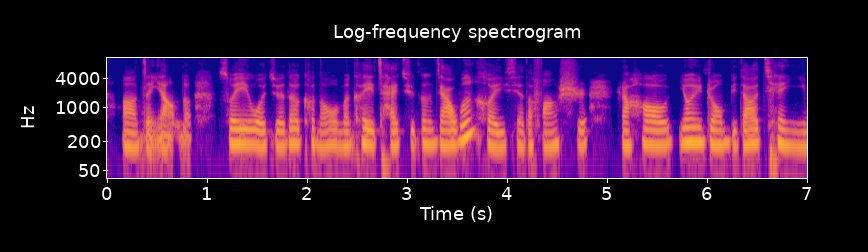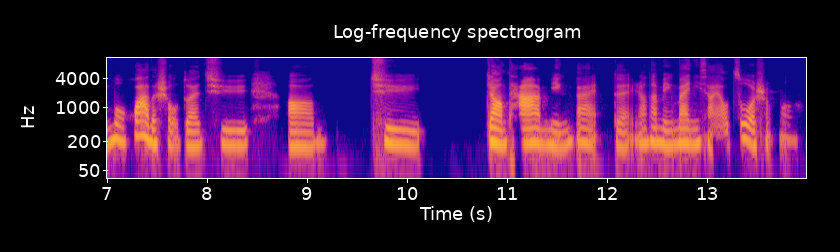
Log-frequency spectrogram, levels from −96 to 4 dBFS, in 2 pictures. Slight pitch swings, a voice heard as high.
No: narrow, 2.2 semitones; medium, 175 Hz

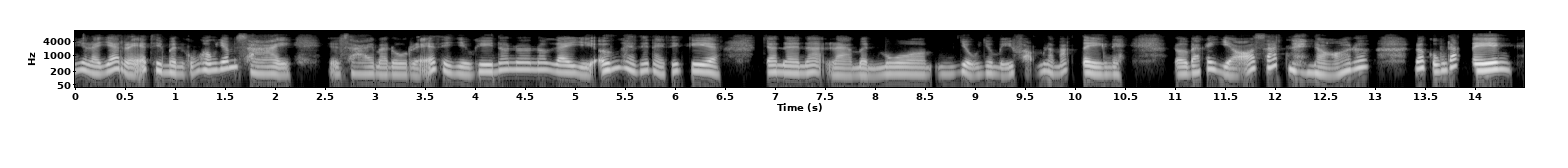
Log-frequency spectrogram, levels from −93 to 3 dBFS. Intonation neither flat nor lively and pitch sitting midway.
No: wide, 6.3 semitones; medium, 180 Hz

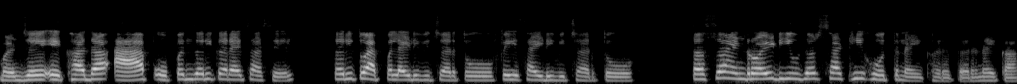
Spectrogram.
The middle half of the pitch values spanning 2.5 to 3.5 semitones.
No: average, 4.0 semitones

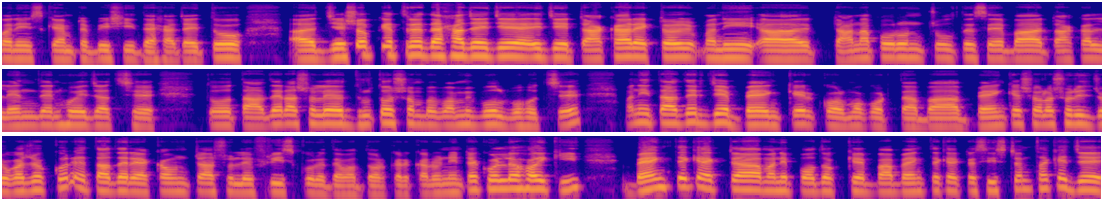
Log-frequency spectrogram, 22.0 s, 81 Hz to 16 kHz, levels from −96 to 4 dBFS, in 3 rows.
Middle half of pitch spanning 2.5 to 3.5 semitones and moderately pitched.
Yes: average, 2.9 semitones; medium, 160 Hz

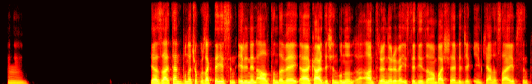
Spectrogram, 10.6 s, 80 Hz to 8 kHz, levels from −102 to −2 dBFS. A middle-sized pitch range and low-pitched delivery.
No: narrow, 2.2 semitones; low, 125 Hz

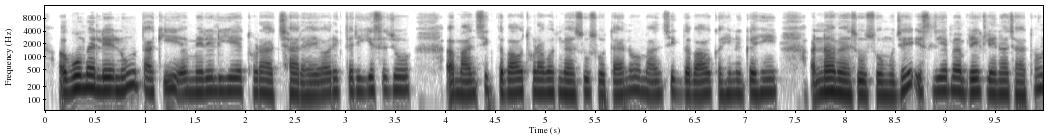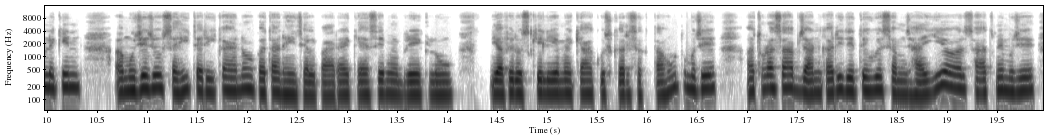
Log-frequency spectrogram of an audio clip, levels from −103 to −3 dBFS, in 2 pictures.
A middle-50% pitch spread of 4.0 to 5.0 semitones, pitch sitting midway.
No: average, 3.1 semitones; medium, 145 Hz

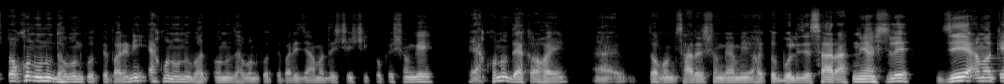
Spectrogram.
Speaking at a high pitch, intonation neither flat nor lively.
No: low, 110 Hz; average, 4.3 semitones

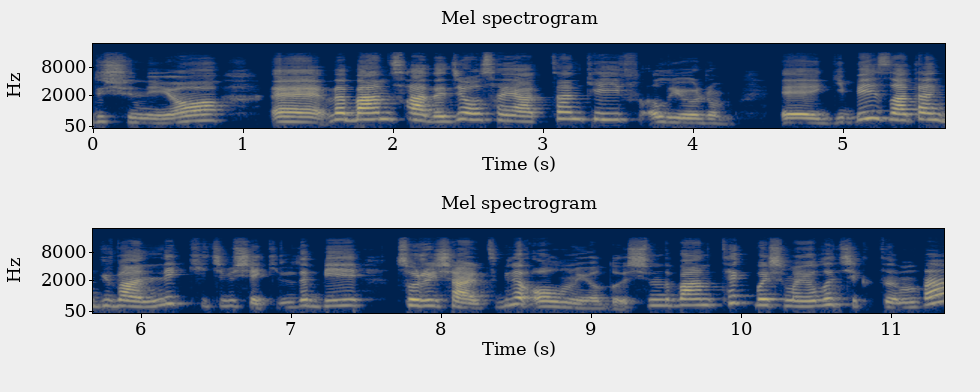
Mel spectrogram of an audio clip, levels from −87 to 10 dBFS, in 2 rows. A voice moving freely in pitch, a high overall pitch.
Yes: wide, 5.8 semitones; very high, 250 Hz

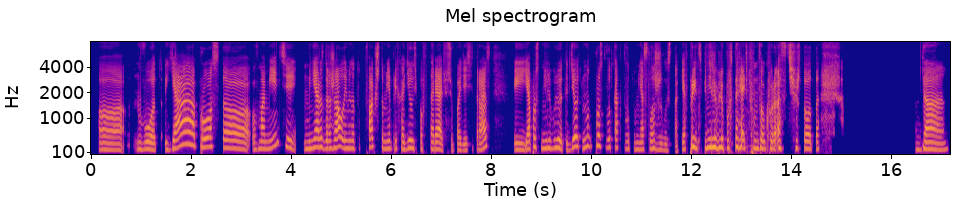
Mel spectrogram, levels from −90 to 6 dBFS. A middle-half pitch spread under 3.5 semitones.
No: average, 3.9 semitones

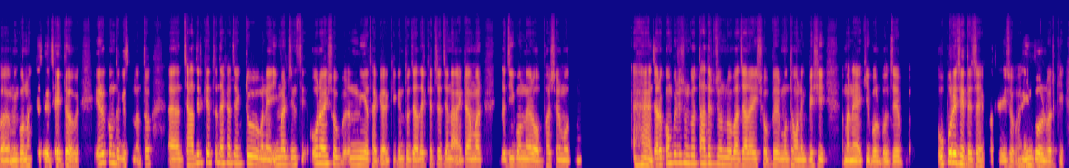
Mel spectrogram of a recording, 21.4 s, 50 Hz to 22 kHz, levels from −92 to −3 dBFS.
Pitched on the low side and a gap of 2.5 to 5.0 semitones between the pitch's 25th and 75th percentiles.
No: medium, 150 Hz; average, 4.0 semitones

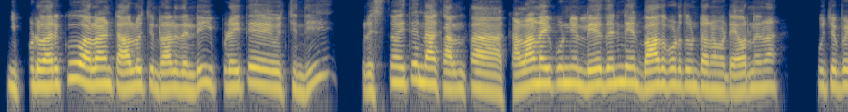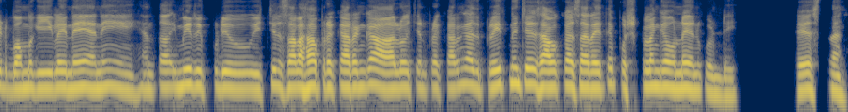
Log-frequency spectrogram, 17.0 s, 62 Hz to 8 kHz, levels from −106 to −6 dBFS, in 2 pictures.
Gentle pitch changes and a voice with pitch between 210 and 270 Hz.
No: narrow, 2.3 semitones; medium, 185 Hz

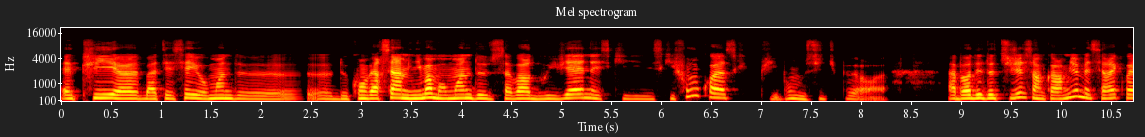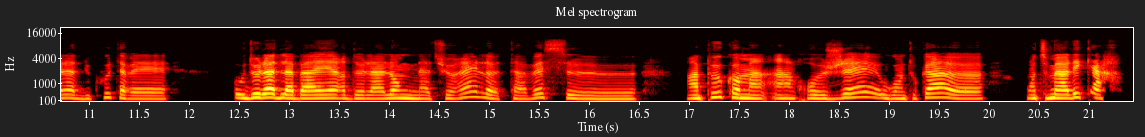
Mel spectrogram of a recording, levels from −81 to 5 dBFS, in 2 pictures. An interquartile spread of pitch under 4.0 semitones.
Yes: average, 3.0 semitones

